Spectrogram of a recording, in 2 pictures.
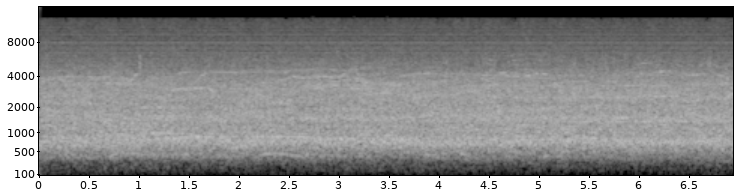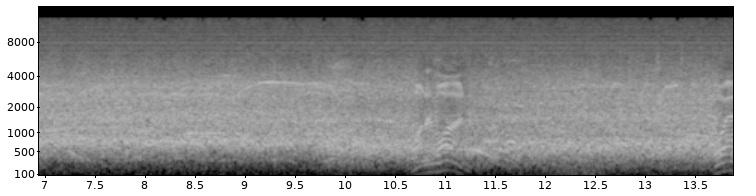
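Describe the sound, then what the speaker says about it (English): Roaring stadium crowd at the 1986 World Series Game 2 between the Boston Red Sox and New York Mets at Shea Stadium, a dense, steady wall of cheering and applause that holds loud throughout. "if you like crowd noise, if it does something to you, you come to the right place and at the right time"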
